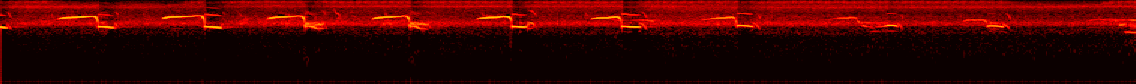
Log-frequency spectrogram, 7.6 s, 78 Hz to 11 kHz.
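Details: Lesser spotted eagle calling at its nest in a birch, Latvia, during delivery of a bird, caught by a live nest camera. About ten high, downslurred two-part yelps repeat roughly every 0.7 seconds against steady hiss.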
